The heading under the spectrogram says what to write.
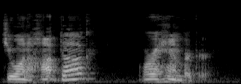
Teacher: if we want to show choice, we can use a rising and falling pattern.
